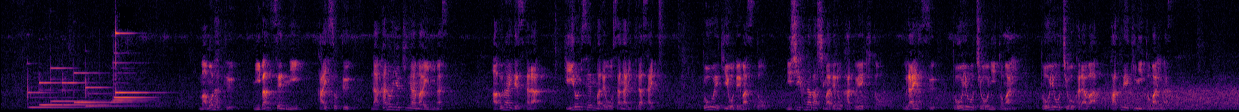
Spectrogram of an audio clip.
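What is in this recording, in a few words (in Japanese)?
接近, 駅放送; 2番線; yachiyo-chuo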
